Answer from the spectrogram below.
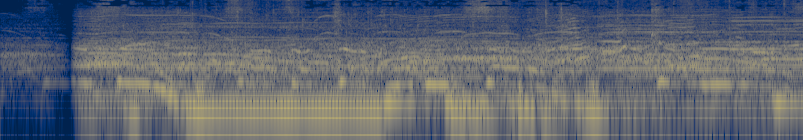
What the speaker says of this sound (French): Dans la foule, c'est l'euphorie totale.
